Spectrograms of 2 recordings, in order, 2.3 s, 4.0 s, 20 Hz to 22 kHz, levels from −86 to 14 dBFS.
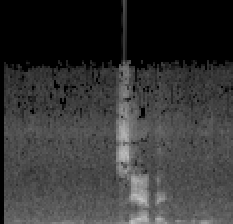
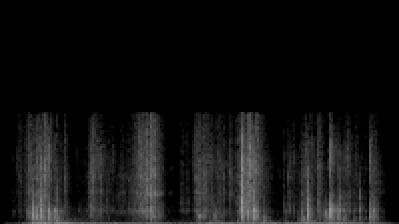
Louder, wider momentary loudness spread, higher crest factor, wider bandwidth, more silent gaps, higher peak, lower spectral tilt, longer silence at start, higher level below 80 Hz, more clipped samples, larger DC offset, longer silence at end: first, -13 LUFS vs -33 LUFS; first, 25 LU vs 18 LU; second, 20 dB vs 30 dB; first, 16 kHz vs 11.5 kHz; neither; first, 0 dBFS vs -4 dBFS; about the same, -1 dB/octave vs -2 dB/octave; about the same, 0.15 s vs 0.2 s; about the same, -44 dBFS vs -40 dBFS; neither; neither; about the same, 0.2 s vs 0.1 s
